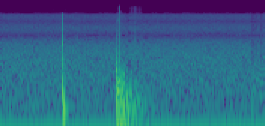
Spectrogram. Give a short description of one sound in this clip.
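A ball is punted with a dull thud.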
